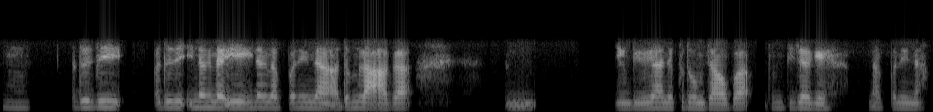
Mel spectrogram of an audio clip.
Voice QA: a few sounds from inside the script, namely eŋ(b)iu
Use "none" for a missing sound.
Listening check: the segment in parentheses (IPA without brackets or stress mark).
b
